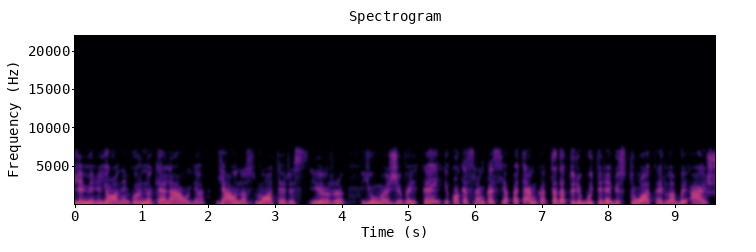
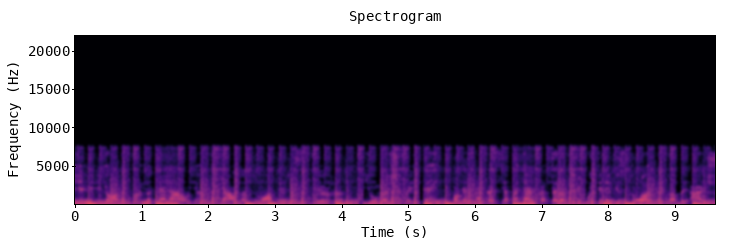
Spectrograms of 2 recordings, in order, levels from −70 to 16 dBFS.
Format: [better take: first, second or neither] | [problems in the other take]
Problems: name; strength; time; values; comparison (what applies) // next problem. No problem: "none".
first | background sound (Drum kit); 4 dB above the speech // room echo; dies away in 0.2 s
